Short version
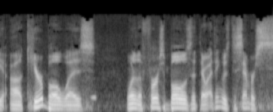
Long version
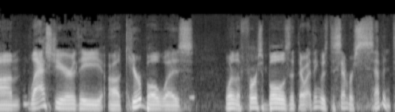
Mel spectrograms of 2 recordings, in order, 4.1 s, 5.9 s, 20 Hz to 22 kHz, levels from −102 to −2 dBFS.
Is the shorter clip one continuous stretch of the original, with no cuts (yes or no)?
yes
